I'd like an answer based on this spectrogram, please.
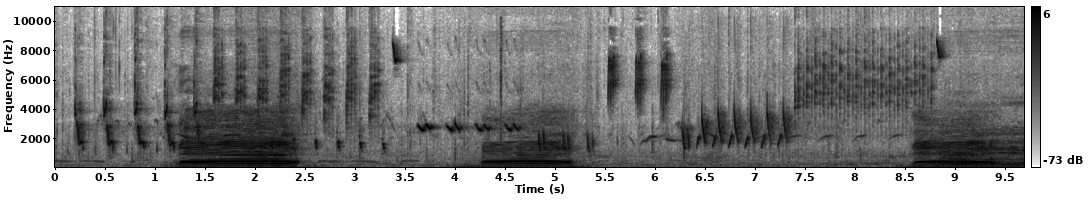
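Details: Tame cattle in a herd strolling from the next village toward the pen: three long moos spaced a few seconds apart, over a steady background of chirping birds.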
